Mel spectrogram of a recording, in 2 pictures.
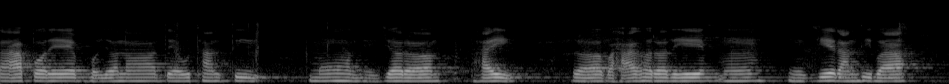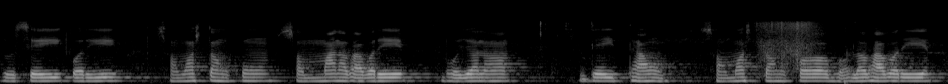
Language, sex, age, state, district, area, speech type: Odia, female, 45-60, Odisha, Balangir, urban, spontaneous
